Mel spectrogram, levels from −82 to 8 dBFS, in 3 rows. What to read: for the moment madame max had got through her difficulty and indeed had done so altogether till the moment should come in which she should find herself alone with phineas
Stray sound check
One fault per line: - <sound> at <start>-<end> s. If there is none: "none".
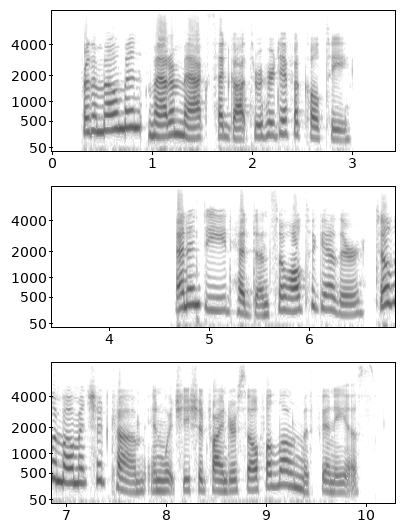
none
